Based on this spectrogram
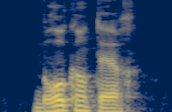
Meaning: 1. broker 2. dealer in junk or in second-hand goods
- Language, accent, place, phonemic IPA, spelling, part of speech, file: French, France, Lyon, /bʁɔ.kɑ̃.tœʁ/, brocanteur, noun, LL-Q150 (fra)-brocanteur.wav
